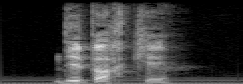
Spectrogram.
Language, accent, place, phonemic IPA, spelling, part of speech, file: French, France, Lyon, /de.paʁ.ke/, déparquer, verb, LL-Q150 (fra)-déparquer.wav
- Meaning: "to let the sheep out of a fold; to unpen"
